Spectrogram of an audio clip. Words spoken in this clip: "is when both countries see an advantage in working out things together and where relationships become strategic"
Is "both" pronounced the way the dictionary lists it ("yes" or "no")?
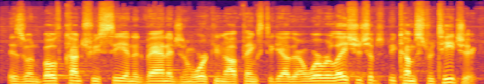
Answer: yes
